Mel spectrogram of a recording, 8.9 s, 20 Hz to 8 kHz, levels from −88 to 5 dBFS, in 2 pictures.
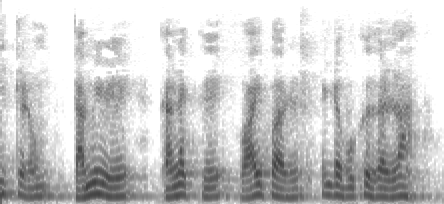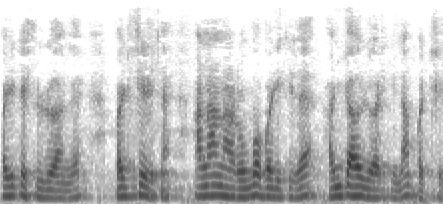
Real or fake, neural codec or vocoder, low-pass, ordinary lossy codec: fake; codec, 16 kHz, 8 kbps, FreqCodec, smaller model; 7.2 kHz; MP3, 32 kbps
